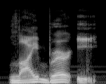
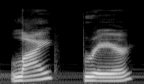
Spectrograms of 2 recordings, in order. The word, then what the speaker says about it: library: But try to pronounce both R sounds, library. Practice it slow first, library, then speed it up.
